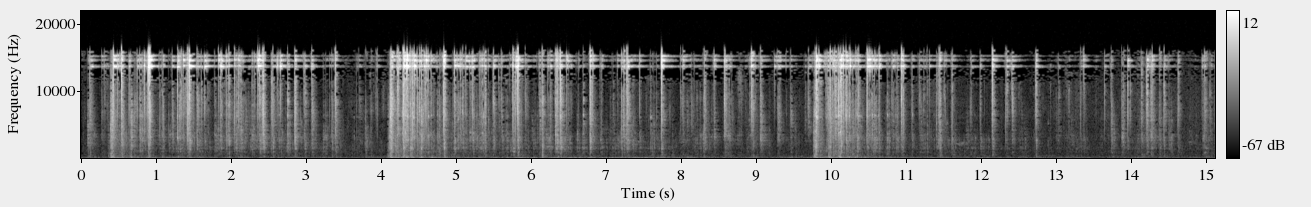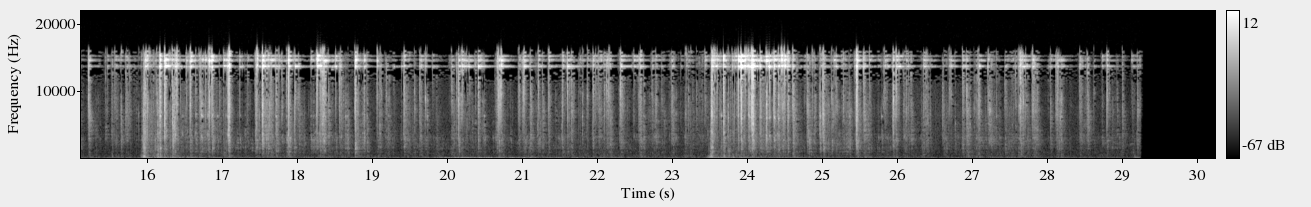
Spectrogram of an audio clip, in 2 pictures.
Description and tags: Heavy chain being shaken and pulled taught.
chain, OWI, rattle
